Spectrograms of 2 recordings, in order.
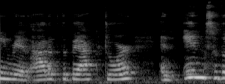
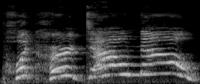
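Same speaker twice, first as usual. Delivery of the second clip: high, loud, slow shout; bellow; 12 semitones higher, 8 dB louder, slower than usual. Acted. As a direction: woodcutter threatening the wolf. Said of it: "bellowed the woodcutter".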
